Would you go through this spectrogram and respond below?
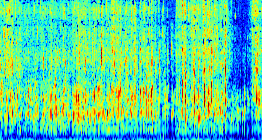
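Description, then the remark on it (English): Steady crackling and bubbling of hot oil as a meat-filled tortilla fries, a dense fizzing texture that continues without pause for the whole stretch, moderately loud with no voices. “Then you put it inside the oil and that is bubbling in the oven.”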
